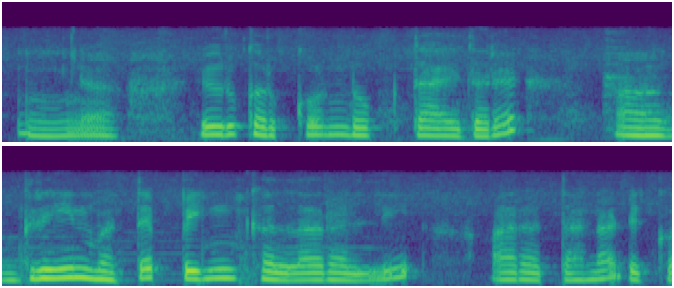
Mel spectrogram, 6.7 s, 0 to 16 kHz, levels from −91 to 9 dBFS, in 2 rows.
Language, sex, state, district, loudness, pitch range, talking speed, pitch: Kannada, female, Karnataka, Dharwad, -17 LUFS, 190-220 Hz, 125 wpm, 200 Hz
